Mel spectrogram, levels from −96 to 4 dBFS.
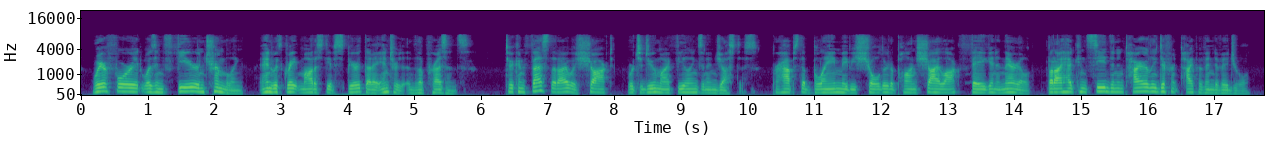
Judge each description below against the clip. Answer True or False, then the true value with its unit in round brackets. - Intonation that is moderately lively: True (3.0 semitones)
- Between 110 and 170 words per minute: False (180 wpm)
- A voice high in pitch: False (120 Hz)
